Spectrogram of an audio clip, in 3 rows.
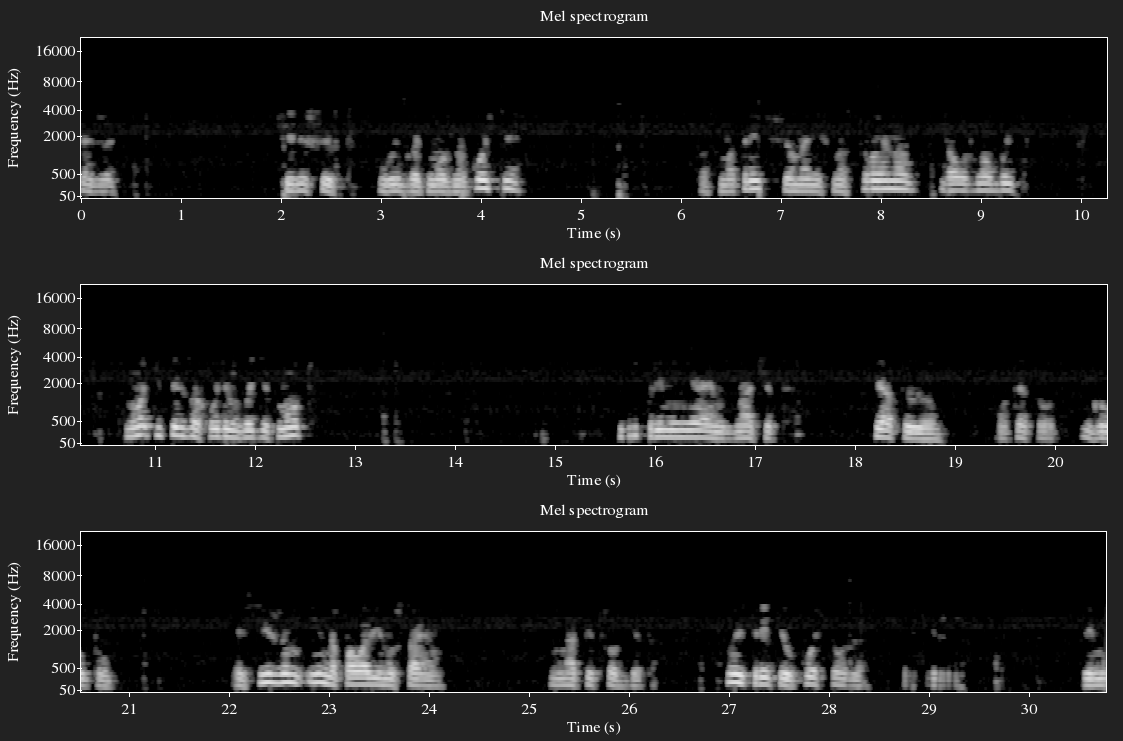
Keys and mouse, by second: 2.6 shift+click, 4.2 shift+click, 5.6 shift+click, 7.8 click, 9.6-10.7 middle drag, 11.8-13.7 drag, 21.3 click, 26.8 click.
